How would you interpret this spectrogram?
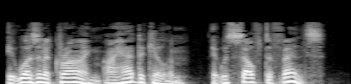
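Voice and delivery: ordinary delivery

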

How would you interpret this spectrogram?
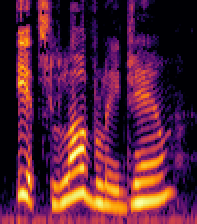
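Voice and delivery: ordinary delivery

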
